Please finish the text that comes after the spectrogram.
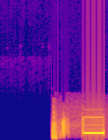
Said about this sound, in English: A message on a company answer phone.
